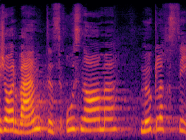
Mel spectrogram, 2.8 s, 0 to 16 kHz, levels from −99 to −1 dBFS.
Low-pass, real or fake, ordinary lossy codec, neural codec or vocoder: 14.4 kHz; fake; AAC, 48 kbps; codec, 44.1 kHz, 7.8 kbps, Pupu-Codec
